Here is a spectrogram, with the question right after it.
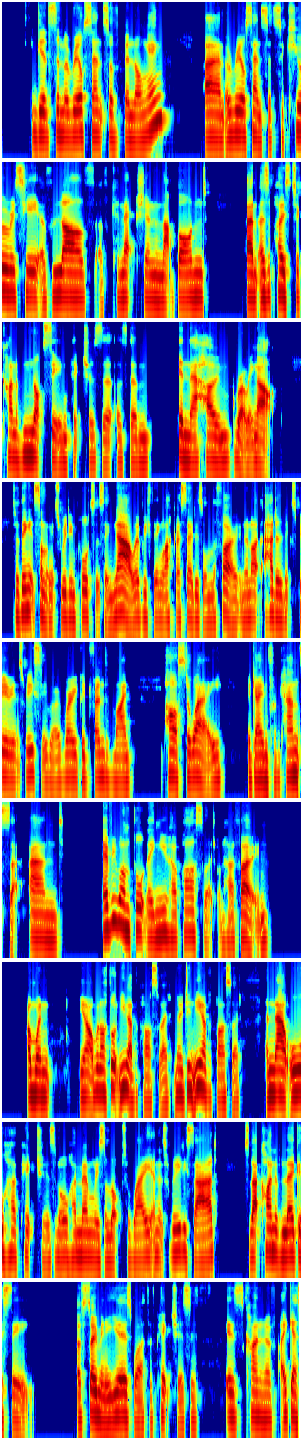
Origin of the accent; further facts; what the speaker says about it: St Albans, East of England, United Kingdom; I come from St. Albans. I was born and raised in St. Albans, lived here all my life, apart from when I went to university to study photography.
